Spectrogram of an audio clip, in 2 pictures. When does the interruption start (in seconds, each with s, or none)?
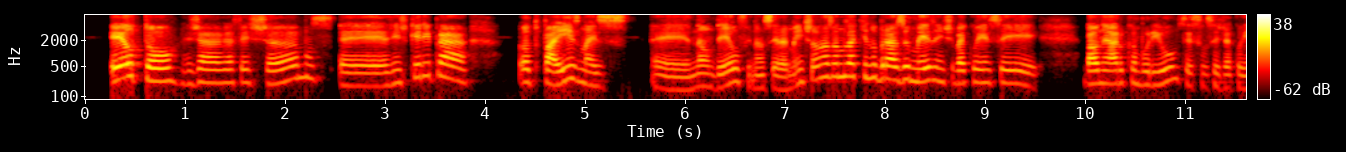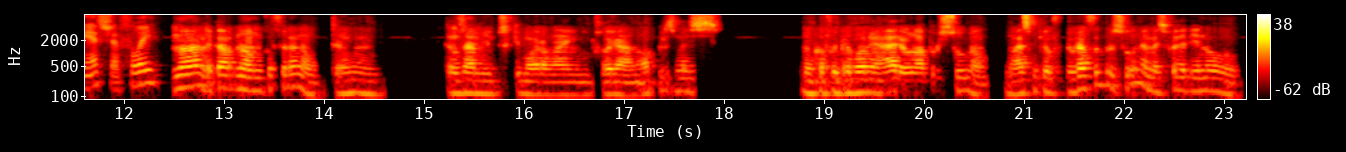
none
